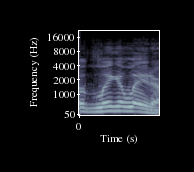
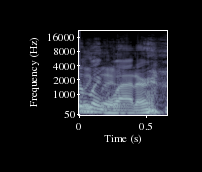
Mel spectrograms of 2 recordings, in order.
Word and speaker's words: Linklater: Second episode in a row, we said Richard Linklater because I said something about like that rhyme with Linklater. And I go, yeah. I was like, no, Linklater. I go, Richard Linklater. – Linklater. So imagine him mm-hmm.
